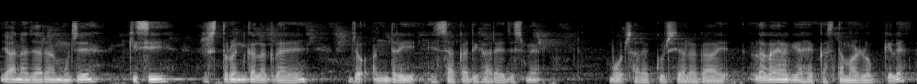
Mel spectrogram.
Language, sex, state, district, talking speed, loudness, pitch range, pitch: Hindi, male, Arunachal Pradesh, Papum Pare, 185 wpm, -19 LUFS, 100-115 Hz, 105 Hz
